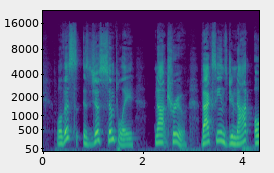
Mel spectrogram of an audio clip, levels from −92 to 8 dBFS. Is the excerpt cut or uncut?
uncut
